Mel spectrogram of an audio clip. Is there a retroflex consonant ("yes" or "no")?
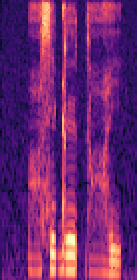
yes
